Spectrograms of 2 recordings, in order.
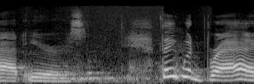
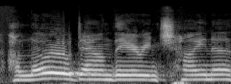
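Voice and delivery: shouting; 3 semitones higher, 6 dB louder than usual. A narrator's reading. Men calling down a hole to China, loud shout. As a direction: holler it down to China. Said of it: "they shouted".

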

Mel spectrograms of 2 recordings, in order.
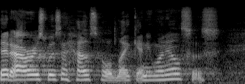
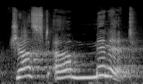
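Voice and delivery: higher, slow, cutting words; hurled sharply; 8 semitones higher, slower than usual. Acted. Mother snapping at her son to wait, cutting. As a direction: slice him off mid-plea. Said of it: "hurled at him as if the word were a blade".

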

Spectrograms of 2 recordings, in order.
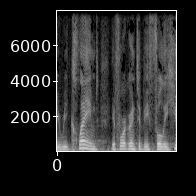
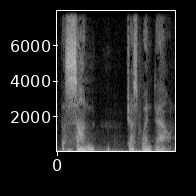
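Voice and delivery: put-on hushed, breathless punchline with a European accent, much softer; 6 semitones lower, 6 dB quieter, slower than usual. A lecturer imitates Heschel giving his sunset punchline, breathless and hushed. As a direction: drop it softly like the small old rabbi revealing the miracle. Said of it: "in a breathless voice with a European accent".

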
